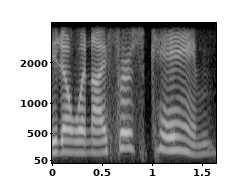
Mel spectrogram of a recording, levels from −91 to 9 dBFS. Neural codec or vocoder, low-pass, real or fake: none; 3.6 kHz; real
